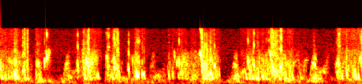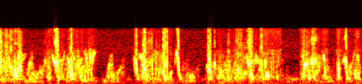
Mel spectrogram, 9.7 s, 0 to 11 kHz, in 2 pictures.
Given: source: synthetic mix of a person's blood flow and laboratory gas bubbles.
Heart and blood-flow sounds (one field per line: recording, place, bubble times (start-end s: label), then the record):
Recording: Doppler ultrasound of blood flow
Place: precordium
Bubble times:
0.00-0.43 s: bubbles
0.46-0.71 s: bubbles
1.00-1.35 s: bubbles
1.40-1.64 s: bubbles
1.68-1.96 s: bubbles
2.22-2.94 s: bubbles
3.20-4.12 s: bubbles
4.46-5.25 s: bubbles
5.41-6.12 s: bubbles
6.59-7.28 s: bubbles
7.56-8.58 s: bubbles
8.82-9.23 s: bubbles
9.30-9.67 s: bubbles
From the record:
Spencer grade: 4 (maximum detectable bubble signal sounding continuously throughout systole and diastole of every cardiac period, and overriding the amplitude of the normal cardiac signals)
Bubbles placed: only in the low amplitude regions of the cardiac cycle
